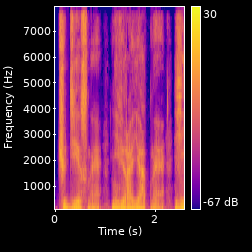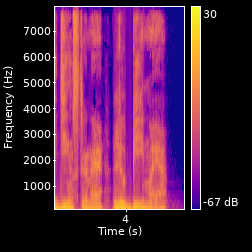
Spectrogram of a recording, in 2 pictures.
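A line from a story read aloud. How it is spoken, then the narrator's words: Intimate whisper. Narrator (Russian): шептал в губы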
